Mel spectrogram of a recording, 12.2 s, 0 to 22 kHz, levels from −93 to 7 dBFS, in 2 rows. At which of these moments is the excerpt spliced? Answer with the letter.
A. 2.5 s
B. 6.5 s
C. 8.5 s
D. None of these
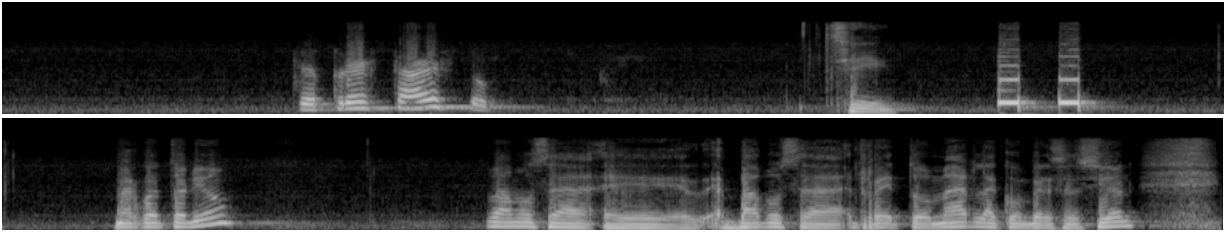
C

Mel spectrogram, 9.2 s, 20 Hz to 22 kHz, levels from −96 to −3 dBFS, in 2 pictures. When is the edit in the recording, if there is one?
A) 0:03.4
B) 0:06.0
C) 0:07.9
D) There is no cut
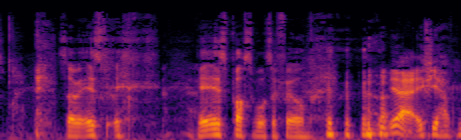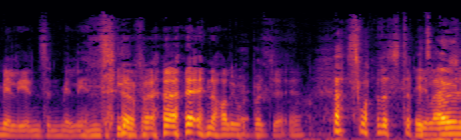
C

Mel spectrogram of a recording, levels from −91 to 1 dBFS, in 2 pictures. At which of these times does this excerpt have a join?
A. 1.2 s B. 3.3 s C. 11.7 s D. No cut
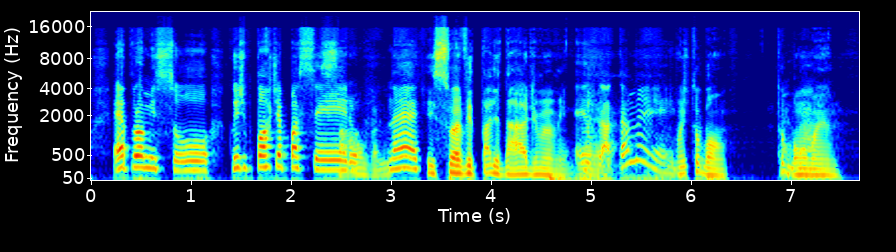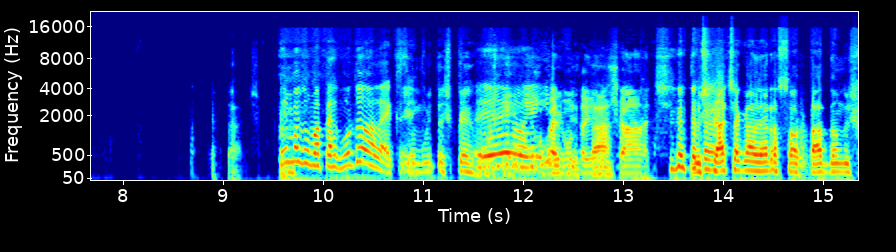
B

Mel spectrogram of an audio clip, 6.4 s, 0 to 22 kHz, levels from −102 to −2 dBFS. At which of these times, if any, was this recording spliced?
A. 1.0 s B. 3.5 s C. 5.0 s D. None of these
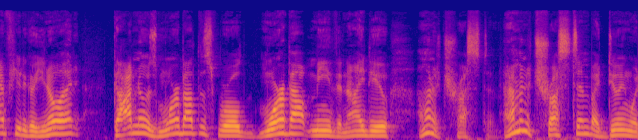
C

